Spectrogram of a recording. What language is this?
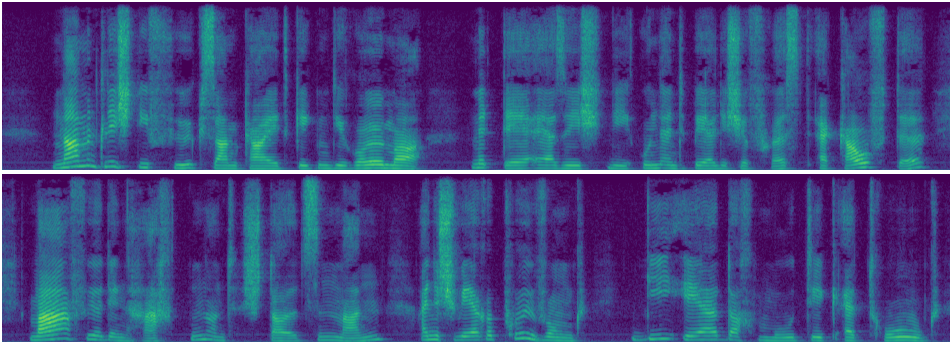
German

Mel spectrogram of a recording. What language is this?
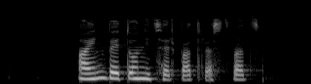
Armenian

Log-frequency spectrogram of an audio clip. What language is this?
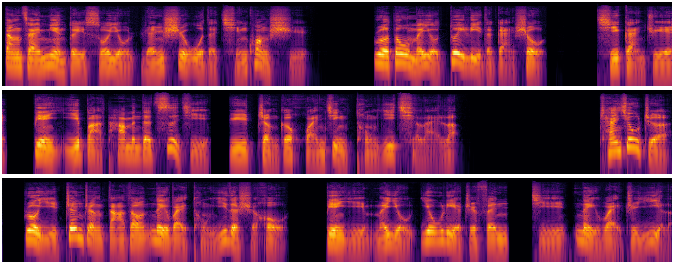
Chinese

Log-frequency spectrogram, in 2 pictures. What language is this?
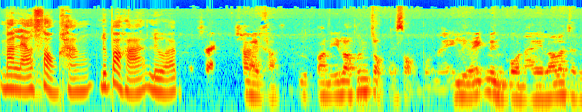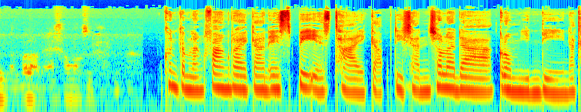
Thai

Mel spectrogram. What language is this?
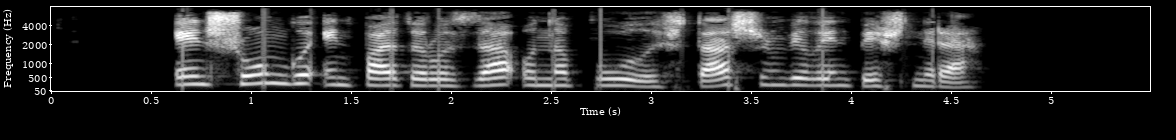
Mari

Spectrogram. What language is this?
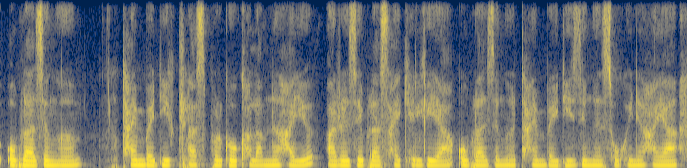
Bodo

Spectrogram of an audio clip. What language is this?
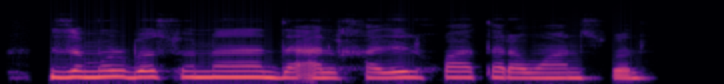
Pashto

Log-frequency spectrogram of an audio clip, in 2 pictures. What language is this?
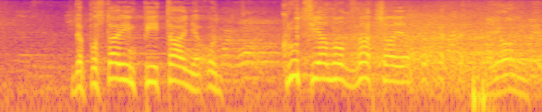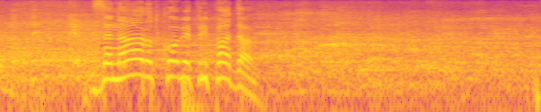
Serbian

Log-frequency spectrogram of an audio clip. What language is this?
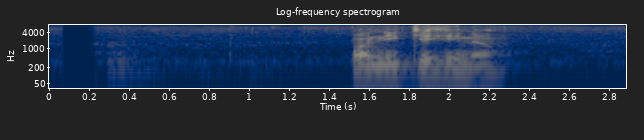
Nepali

